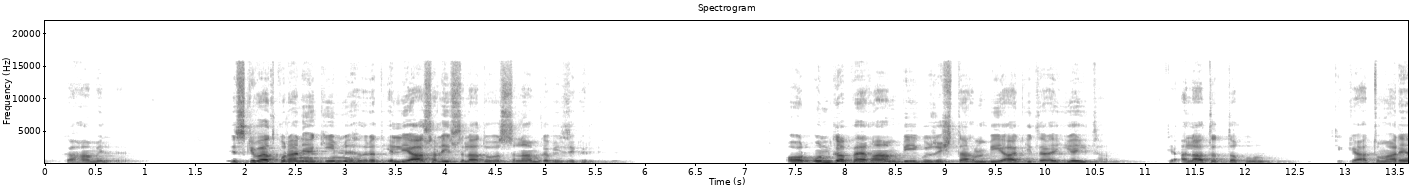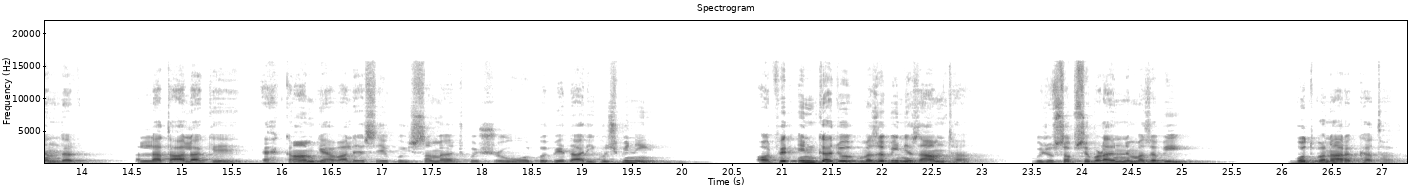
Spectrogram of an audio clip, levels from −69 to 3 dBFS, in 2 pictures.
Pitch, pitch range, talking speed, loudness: 150 Hz, 135-170 Hz, 155 wpm, -24 LUFS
